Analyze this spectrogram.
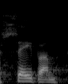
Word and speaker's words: Sapim: Some people will tell you that it's pronounced Sapim or Sapim, but I know the name of the guy that owns the company, and I've been to his factory in Belgium, and he pronounces it Sapim, so that's good enough for me.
